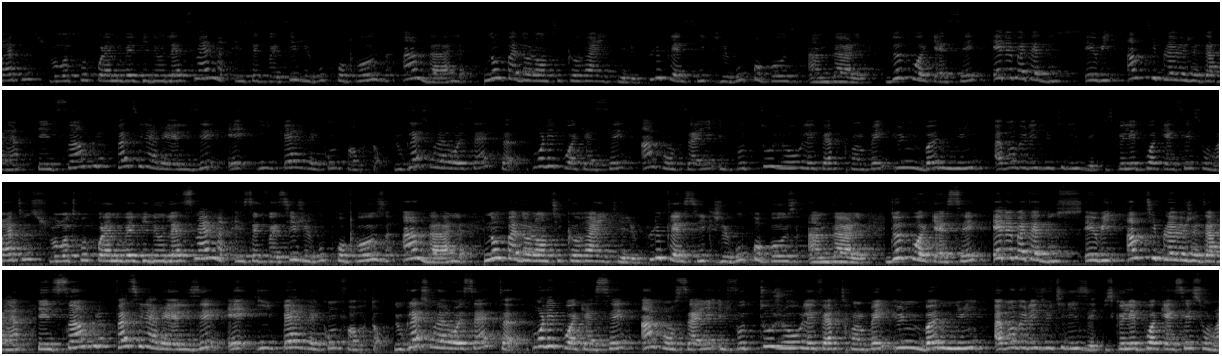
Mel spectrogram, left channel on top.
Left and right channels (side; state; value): left; quieter; 15.8 dB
